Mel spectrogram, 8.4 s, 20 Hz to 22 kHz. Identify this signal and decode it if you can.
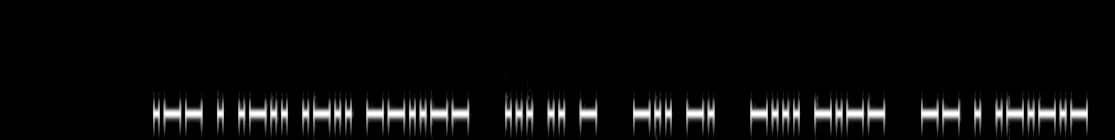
Morse code, heard as a keyed tone, about 30 wpm, 700 Hz. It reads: WELL, SIT DN BY ME.
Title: Sentences from Top 500 Words and Abbreviations 30wpm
